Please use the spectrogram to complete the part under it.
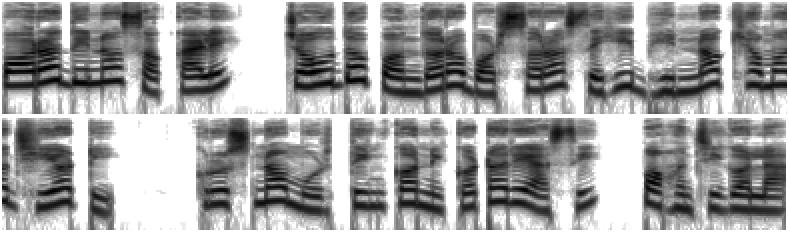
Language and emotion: Odia, neutral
